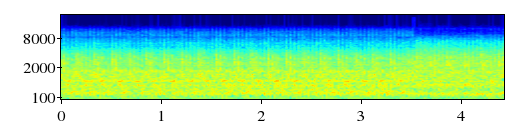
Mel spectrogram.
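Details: Ford 5600 tractor diesel idling after injection pump removal and reinstall to cure a leak: even, rapid clatter at steady idle, no miss or uneven knock, no leaks; sounds as before, so injection timing is about right.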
